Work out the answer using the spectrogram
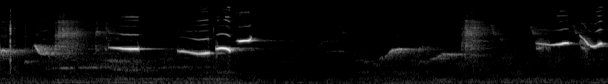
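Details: Competing song of a White-rumped shama just coming into form: clear slurred whistles around mid-high pitch, separated by pauses, with brief harsh buzzy notes and a final rising whistled phrase.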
